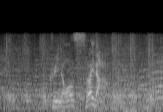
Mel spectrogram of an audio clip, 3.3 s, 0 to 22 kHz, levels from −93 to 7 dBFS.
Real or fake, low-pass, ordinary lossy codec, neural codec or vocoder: real; 7.2 kHz; none; none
